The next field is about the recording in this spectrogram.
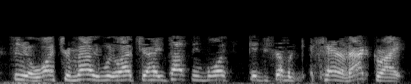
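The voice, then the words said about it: Southern Louisiana accent. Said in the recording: “said that I don't call with no accent ... this is what a real man sounds like ... down here in the South. By Louisiana.”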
